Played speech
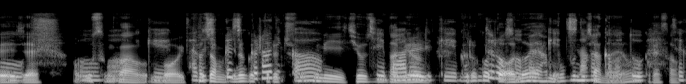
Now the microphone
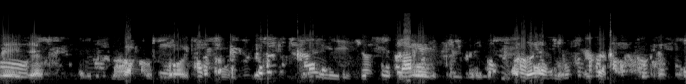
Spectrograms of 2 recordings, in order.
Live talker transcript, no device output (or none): none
